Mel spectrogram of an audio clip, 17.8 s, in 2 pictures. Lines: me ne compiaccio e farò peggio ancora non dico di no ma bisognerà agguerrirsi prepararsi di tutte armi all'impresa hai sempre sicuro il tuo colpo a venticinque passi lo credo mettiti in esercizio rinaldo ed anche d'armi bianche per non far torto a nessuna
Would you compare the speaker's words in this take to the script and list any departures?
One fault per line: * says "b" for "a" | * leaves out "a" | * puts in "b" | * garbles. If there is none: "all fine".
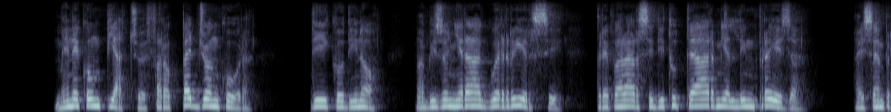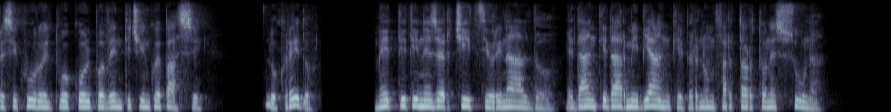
* leaves out "non"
